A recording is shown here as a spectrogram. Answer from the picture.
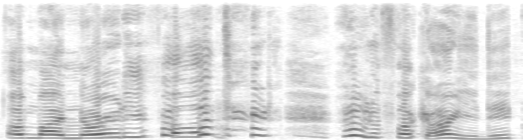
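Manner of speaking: very high-pitched, put-on outrage; mock-offended voice. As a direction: squeak it out in pretend offence. Mock outrage at friend's wording.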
